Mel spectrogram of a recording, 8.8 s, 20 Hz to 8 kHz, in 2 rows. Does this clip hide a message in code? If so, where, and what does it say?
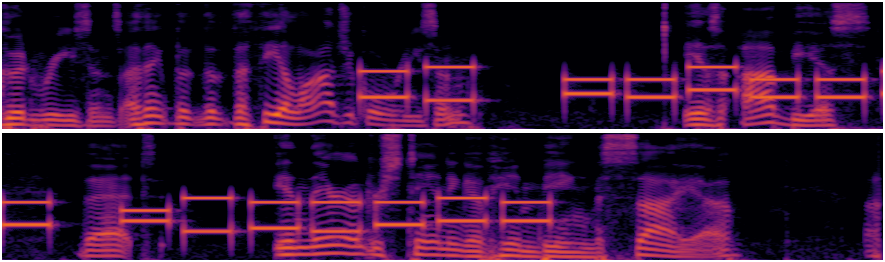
Yes: DTMF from 1.8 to 7.2 s, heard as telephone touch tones, dialled by hand, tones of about 240 ms, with speech in English. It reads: 6A 74D449 *A639D#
